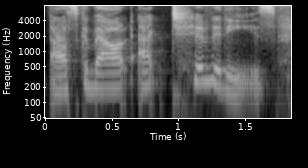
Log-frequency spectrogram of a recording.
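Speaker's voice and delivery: ordinary talk, nothing marked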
